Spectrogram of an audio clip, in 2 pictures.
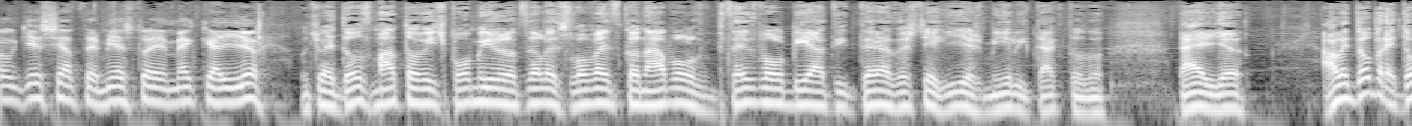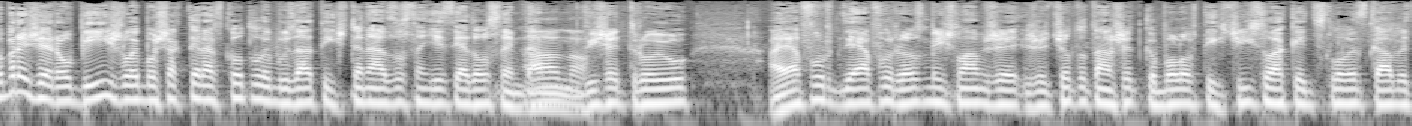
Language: Slovak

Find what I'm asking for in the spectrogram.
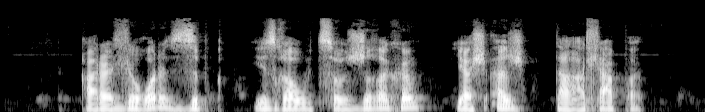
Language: Adyghe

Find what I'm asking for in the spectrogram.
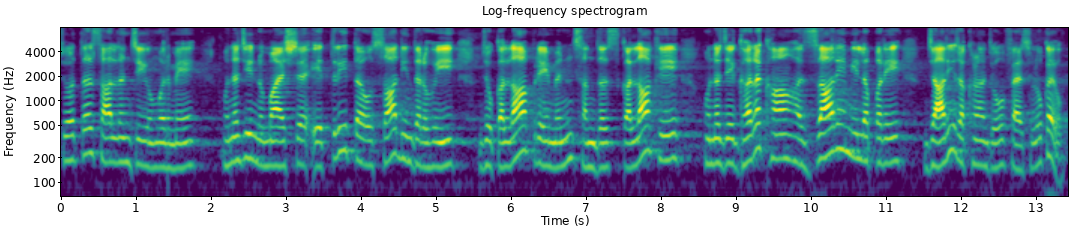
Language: Sindhi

